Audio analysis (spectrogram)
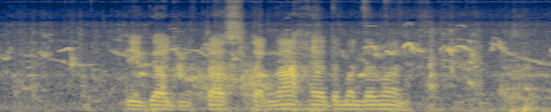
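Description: Free-range village chickens cluck and squawk nearby in a farmyard, with several overlapping calls heard under someone speaking.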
